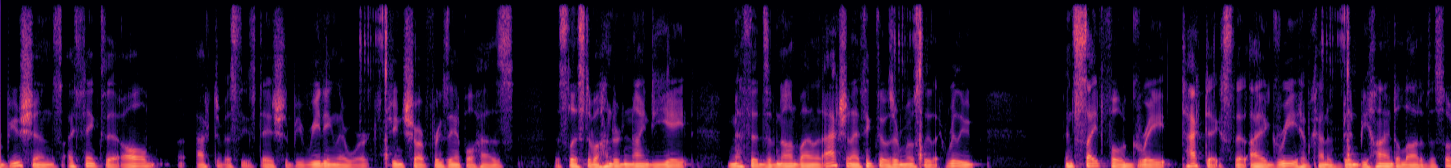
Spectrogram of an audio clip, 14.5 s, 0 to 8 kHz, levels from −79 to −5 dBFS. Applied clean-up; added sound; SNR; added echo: neural mask model RNNoise.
